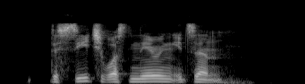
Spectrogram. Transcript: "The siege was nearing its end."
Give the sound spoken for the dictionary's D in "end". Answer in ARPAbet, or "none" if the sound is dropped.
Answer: none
